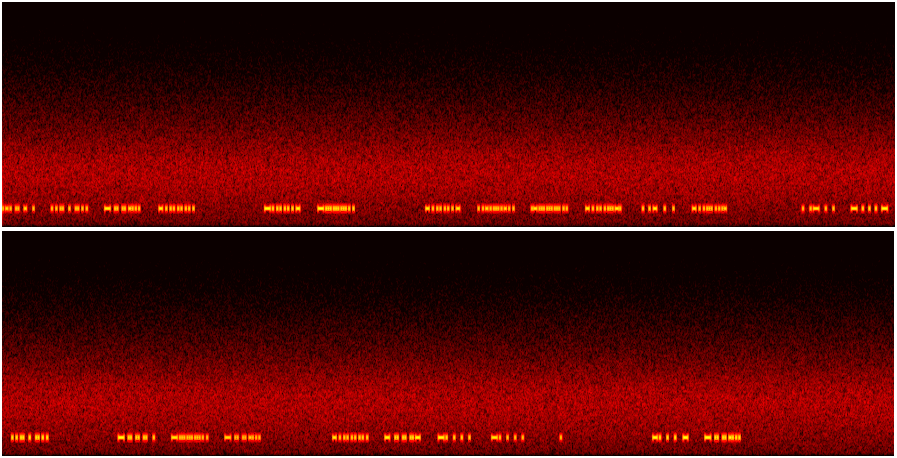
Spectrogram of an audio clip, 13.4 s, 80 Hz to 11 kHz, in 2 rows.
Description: Hellschreiber (Feld-Hell, 122.5 baud), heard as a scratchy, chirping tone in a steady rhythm, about 1000 Hz. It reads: … DE OZ5GYQ TNX FER CALL. UR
